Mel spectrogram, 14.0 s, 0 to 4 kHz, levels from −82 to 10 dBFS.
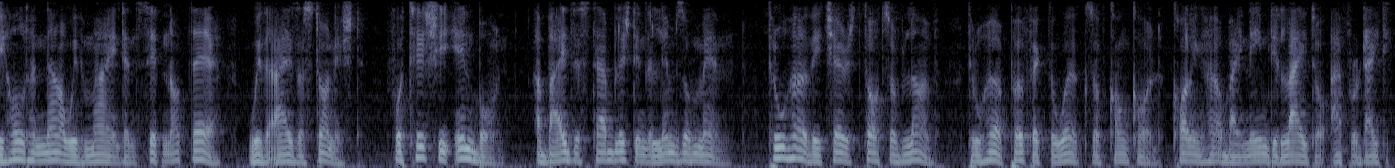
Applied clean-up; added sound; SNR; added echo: none; none; none; none.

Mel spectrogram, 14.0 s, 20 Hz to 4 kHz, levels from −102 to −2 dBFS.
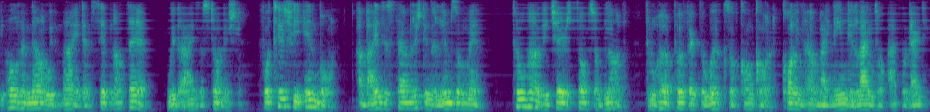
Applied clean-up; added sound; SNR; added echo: neural mask model DeepFilterNet 3.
